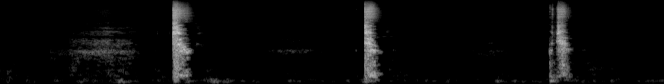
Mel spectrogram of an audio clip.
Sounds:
Sneeze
